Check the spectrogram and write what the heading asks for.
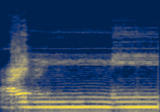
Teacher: نون مشدد پر گنہ ہوگا، اور یا مدہ بھی ہے، 1 الف کے برابر کھینچ کر پڑھیں گے۔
